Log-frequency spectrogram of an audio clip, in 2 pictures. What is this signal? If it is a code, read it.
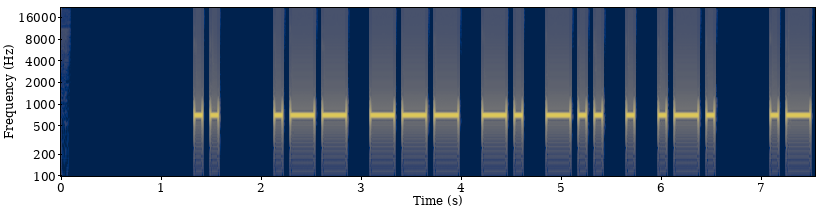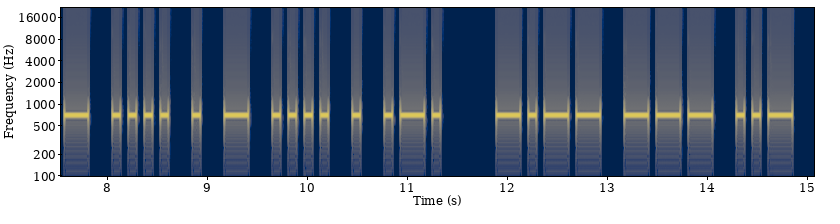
Morse code, heard as a keyed tone, about 15 wpm, 700 Hz. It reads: I WONDER WHETHER YOU
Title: Sentences from Top 1000 Words - Review Part 3 - 15wpm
